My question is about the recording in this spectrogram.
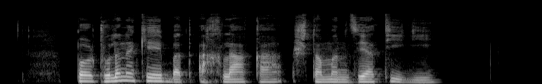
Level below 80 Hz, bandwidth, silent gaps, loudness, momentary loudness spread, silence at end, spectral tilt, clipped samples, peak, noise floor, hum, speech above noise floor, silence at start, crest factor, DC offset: -60 dBFS; 11.5 kHz; none; -24 LUFS; 11 LU; 1.05 s; -6.5 dB/octave; under 0.1%; -4 dBFS; -68 dBFS; none; 45 dB; 0.8 s; 20 dB; under 0.1%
